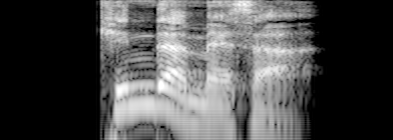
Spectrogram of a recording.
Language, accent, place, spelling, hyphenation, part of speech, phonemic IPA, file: German, Germany, Berlin, Kindermesser, Kin‧der‧mes‧ser, noun, /ˈkɪndɐˌmɛsɐ/, De-Kindermesser.ogg
- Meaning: A kitchen knife specifically designed to be used by children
